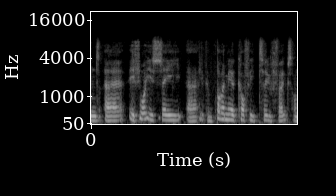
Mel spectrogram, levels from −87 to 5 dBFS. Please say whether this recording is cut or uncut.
cut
